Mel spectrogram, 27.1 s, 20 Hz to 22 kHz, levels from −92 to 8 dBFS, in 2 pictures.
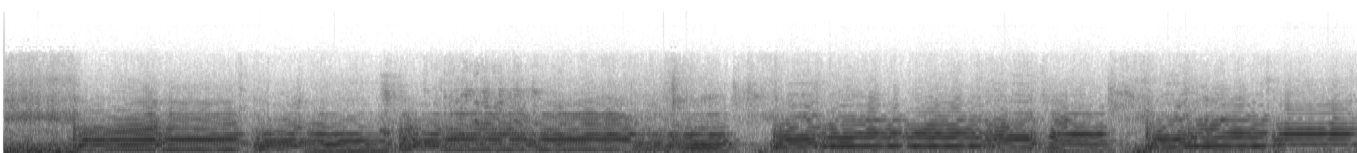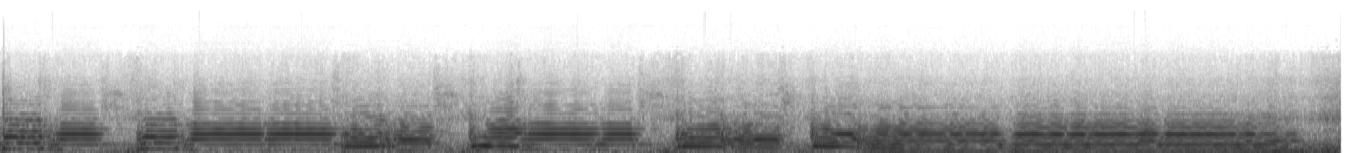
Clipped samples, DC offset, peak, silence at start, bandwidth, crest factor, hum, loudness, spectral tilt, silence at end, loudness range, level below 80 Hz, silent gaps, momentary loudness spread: under 0.1%; under 0.1%; -2 dBFS; 0.05 s; 4.5 kHz; 12 dB; none; -16 LUFS; -12.5 dB/octave; 0.15 s; 1 LU; -30 dBFS; none; 4 LU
